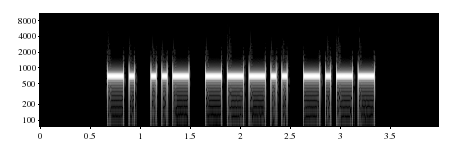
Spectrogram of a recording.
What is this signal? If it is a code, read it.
Morse code, heard as a keyed tone, about 22 wpm, 700 Hz. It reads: NU8Y
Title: USA Call Signs - 4 Characters - 3x Character Spacing - 22wpm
